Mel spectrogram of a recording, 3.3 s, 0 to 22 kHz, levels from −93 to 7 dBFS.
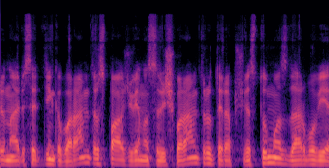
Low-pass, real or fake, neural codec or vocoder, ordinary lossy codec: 14.4 kHz; real; none; Opus, 32 kbps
